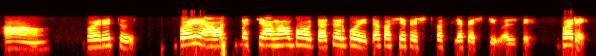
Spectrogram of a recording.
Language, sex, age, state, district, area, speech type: Goan Konkani, female, 45-60, Goa, Tiswadi, rural, conversation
